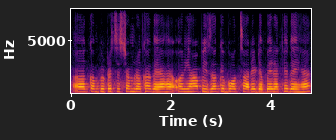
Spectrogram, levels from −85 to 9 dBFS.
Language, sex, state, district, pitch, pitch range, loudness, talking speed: Hindi, female, Haryana, Rohtak, 250 Hz, 240-260 Hz, -12 LUFS, 200 wpm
